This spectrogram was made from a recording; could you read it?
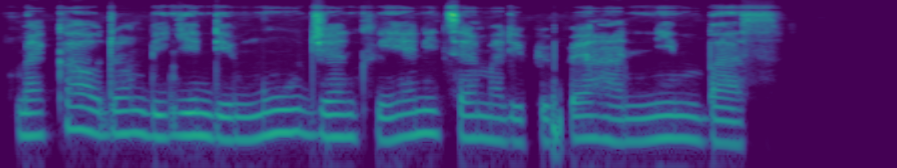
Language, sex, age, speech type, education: Nigerian Pidgin, female, 15-29, spontaneous, secondary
